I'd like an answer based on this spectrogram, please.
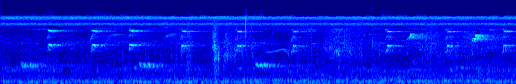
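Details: Squirrel chirping in quick, sharp notes about twice a second with a few lower whistles, plus scattered clicks and rustling in the middle over background hiss.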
